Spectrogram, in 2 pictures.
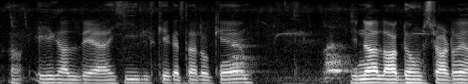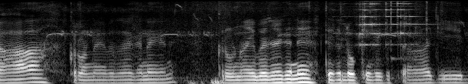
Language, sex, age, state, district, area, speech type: Dogri, male, 18-30, Jammu and Kashmir, Reasi, rural, spontaneous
